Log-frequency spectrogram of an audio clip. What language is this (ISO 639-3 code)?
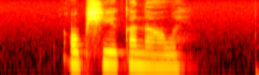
rus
